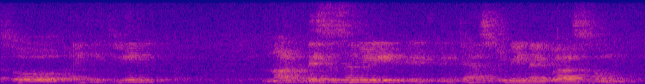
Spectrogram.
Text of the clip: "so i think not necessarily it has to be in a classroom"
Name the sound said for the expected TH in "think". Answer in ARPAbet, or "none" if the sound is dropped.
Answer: T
